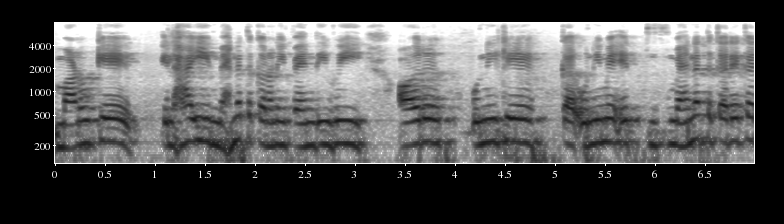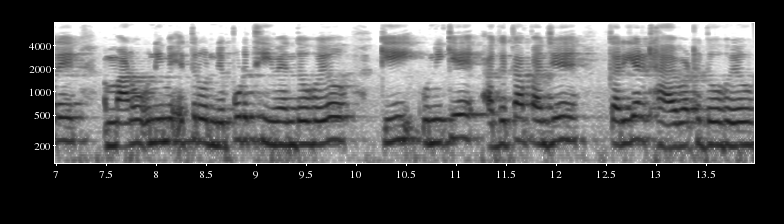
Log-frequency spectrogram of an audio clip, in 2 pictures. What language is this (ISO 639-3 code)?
snd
